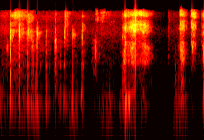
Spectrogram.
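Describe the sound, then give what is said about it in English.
A dog picking something up in its mouth, with irregular crunching and mouthing noises. There is a louder scrape partway through and a short pause before a few final bites. “The dog is picking up.”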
